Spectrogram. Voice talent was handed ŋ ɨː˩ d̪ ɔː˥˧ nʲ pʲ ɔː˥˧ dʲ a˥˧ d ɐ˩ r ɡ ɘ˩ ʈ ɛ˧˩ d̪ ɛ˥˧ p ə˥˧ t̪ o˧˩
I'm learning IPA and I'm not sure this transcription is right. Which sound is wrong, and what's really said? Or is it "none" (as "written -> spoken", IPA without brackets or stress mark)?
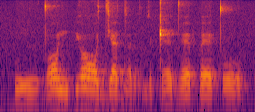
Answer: ə˥˧ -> ɛ˥˧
